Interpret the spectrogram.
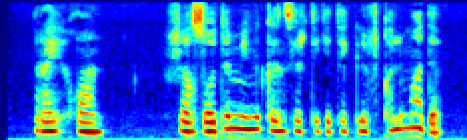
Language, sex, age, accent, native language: Uzbek, female, 18-24, Toshkent shahri, Uzbek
